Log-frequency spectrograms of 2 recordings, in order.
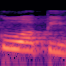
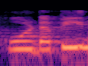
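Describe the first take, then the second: First: An a vowel is said in the middle. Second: A d sound is said in the middle. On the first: The speaker calls it right. "ये कोअपी होगा, मतलब ऐसे होगा" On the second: The speaker calls it wrong. "यहाँ कोडपी नहीं होगा"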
